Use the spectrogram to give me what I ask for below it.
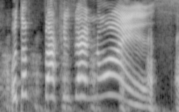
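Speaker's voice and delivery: high, drawn-out comic yell; exaggerated complaining shout; mock yelling for Dad. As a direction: holler it high at Dad over a screeching noise. Imitating kid yelling over dial-up noise.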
